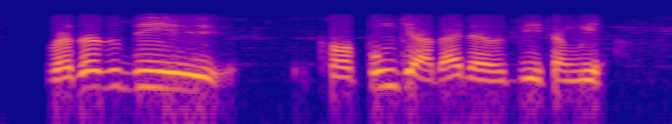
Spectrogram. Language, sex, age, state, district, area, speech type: Manipuri, male, 18-30, Manipur, Kangpokpi, urban, conversation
